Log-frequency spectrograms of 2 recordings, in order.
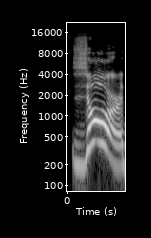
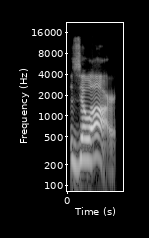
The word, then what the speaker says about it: Zor: Zor, the god of birth as represented by the orange falcon, technically a female, sometimes pronounced Zoar.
